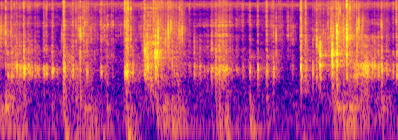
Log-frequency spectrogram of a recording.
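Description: A dry, solid white and peach marbled oval soap bar, held in hand, is cut into brittle flakes with a utility knife blade. Rapid, crisp, dry crunches and scraping snaps sound in quick succession, bright and thin with almost no low end, each dying away almost instantly.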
